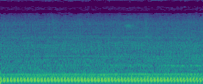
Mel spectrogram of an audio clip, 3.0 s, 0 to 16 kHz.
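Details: Revx 125 (Fekon) motorcycle, warming up after a check-up for stalling on throttle: even steady single-cylinder idle, about four pulses a second, no misses, knocks or hunting; normal idle.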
